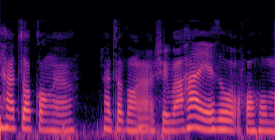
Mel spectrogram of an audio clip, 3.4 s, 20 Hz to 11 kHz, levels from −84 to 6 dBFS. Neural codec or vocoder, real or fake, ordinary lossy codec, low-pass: none; real; none; 7.2 kHz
